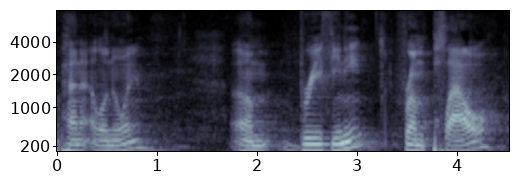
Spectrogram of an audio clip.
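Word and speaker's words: Plough: Illinois, Bree Feeney from Plow, which is spelled P-L-O-V-G-H, but pronounced P-L-O-W, if you would.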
